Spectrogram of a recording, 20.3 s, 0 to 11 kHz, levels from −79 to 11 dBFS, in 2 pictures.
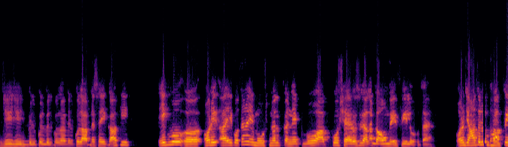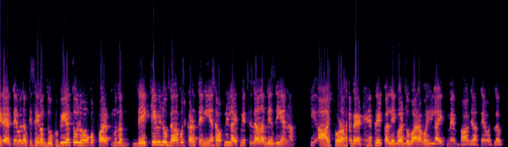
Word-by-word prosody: जी, 130 +3 -6
जी। 125 -1 -6
बिल्कुल, 125 +2 -7
बिल्कुल, 125 0 -8
अ, - - -3
बिल्कुल 130 +3 -4
आपने 135 +2 +1
सही 145 -1 -3
कहा 145 +5 +1
कि 195 +1 -7 0.7
एक 190 +1 +2
वो 215 +1 +5
अ, 155 - 0 0.3
और 185 +3 +3
एक 200 +1 +2
अ, 170 - +3
एक 180 +1 0
होता 180 +3 -2
है - - -4
ना - - +2
इमोशनल 170 0 -3
कनेक्ट 150 -2 -3
वो 170 +2 +1
आपको 155 +3 +1
शहरों 150 -2 +2
से 160 - -10
ज़्यादा 170 0 +1
गाँव 140 0 +3
में 145 +1 -1
ही 160 - -1
फ़ील 145 -2 -5
होता 115 0 -7
है 120 - -19 0.5
और 175 +4 +2
जहाँ 185 0 +3
तो 210 - +2
लोग 210 0 -3
भागते 160 +2 +1
ही 185 - +3
रहते 170 -1 +3
हैं 170 - -1
मतलब 180 +1 0
किसी 175 0 -1
का 195 - +4
दुःख 170 0 -1
भी 180 0 +5
है 195 - +5
तो 200 - +6
लोगों 180 -1 +3
को 195 - -1
फ़र्क 170 0 +3
मतलब 170 +1 -3 0.2
देख 185 +2 +3
के 205 - +5
भी 215 - +3
लोग 210 -1 +4
ज़्यादा 180 +1 +4
कुछ 195 -1 -4
करते 170 +2 +1
नहीं 165 0 -4
हैं 180 - +2
सब 185 0 +1
अपनी 190 +2 0
लाइफ़ 175 -2 +2
में 185 - -2
इतने 180 - -14
ज़्यादा 170 0 +3
बिज़ी 155 +3 -2
है 150 -3 -1
ना, 160 - -7 0.4
कि 175 - -12
आज 150 +3 +4
थोड़ा-सा 170 +1 +2
बैठे 150 +2 +1
हैं 180 - -2
,फिर 185 0 +2
कल 170 -2 +2
एक 165 - +1
बार 170 0 +4
दोबारा 150 -1 +3
वही 140 +2 -4
लाइफ़ 135 -2 0
में 145 -1 -4
भाग 125 +1 -2
जाते 125 0 -4
हैं 135 - -6
मतलब, 130 0 -6
170 Hz, 255 wpm, -14 LUFS, 145-180 Hz, 0.7 s, तो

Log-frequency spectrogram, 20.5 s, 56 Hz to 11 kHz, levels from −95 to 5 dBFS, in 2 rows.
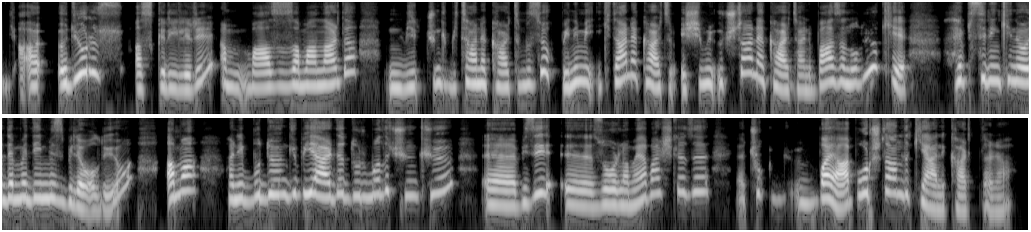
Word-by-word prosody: a - - 0
a - - +3 0.2
ödüyoruz 370 - +3
asgarileri 190 +3 -2
ama 205 -4 -4
bazı 205 +1 +2
zamanlarda 225 - +2 0.3
bi 200 +1 -3
çünkü 235 -3 -6
bir 200 - -10
tane 235 0 +3
kartımız 215 +1 -4
yok. 410 0 -1
Benim 250 +6 +2
i - - -1
iki 210 -1 -14
tane 300 +6 +2
kartım, 200 - -1
eşimin 235 +6 -1
3 245 -2 -2
tane 390 - -1
kartı, 180 -4 0
hani, 170 -1 -7
bazen 255 +2 +2
oluyor 390 - +1
ki - - 0 0.4
hepsininkini 275 - 0
ödemediğimiz 255 -1 +2
bile 180 -6 +3
oluyor 145 0 -2 0.4
ama, 365 +5 +6 0.3
hani, 240 -2 -1
bu 275 -1 -3
döngü 305 0 -1
bir 310 - +1
yerde 280 -2 +4
durmalı 280 +4 -4
çünkü, 295 +5 -6 0.4
eee, 180 -2 +2
bizi, 315 - -1
eee, 180 -3 -1
zorlamaya 190 +5 -1
başladı. 335 +2 -5 0.4
Çok, 320 -4 -10
b 240 - -19 0.2
bayağı 210 -1 +6
borçlandık 320 -3 -1
yani 155 -5 +1
kartlara. 140 +2 -8
240 Hz, 145 wpm, -21 LUFS, 200-295 Hz, 0.4 s, ama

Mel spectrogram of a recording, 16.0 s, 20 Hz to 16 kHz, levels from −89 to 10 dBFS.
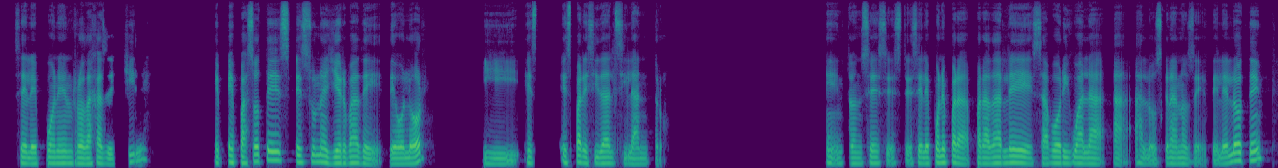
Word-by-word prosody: se 130 - +1
le 120 -1 +3
ponen 130 +1 0
rodajas 125 0 +2
de 115 -2 -2
chile 170 +7 -6 0.8
ep - - -3
epazote 160 +6 +3
es 185 -1 0
es 150 0 0
una 155 -2 +2
hierba 135 +1 +2
de 120 -3 -2
de 120 - +2
olor, 120 +1 +3 0.7
y 115 -1 -5
es 135 -1 -3 0.3
es 140 0 0
parecida 130 -3 +1
al 125 -1 -1
cilantro. 115 -1 -5 2.0
Entonces, 130 0 -3
este, 145 +1 -6
se 130 - -1
le 125 - +3
pone 145 0 +3
para 135 -4 +2
para 125 -1 0
darle 135 0 +3
sabor 130 +3 +1
igual 130 -1 +1
a 120 -1 -1
a - - -4
a - - -5
los - - -4
granos 125 -1 -2
de - - -7
del - - -2
elote, 185 - +3
130 Hz, 145 wpm, -23 LUFS, 125-145 Hz, 2.0 s, le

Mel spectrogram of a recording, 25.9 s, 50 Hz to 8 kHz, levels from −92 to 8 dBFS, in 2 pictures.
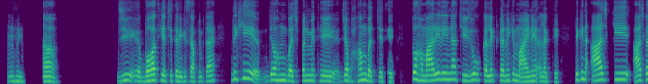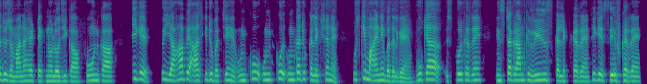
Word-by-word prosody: हुँ, 165 +1 -6
हुँ। 160 -3 -4 0.4
हाँ। 165 -3 +2 1.2
जी, 180 +6 -2 0.2
ये 170 - +1
बहुत 200 +3 +6
ही 200 - +3
अच्छी 180 0 -2
तरीके 165 -2 -1
से 165 0 -2
आपने 155 +2 -3
बताया। 170 +3 -2 0.3
देखिए, 245 - +1
जब 165 - -2
हम 200 0 +1
बचपन 180 +1 +1
में 190 - -2
थे 170 -7 -2
जब 185 +2 -1
हम 200 +4 +1
बच्चे 175 -3 -1
थे, 150 0 -6 0.4
तो 240 - +7
हमारे 195 +1 +3
लिए 225 0 +1
ना 230 +1 +1
चीज़ों 200 -1 -1
को 205 - -4
कलेक्ट 185 0 +2
करने 185 0 0
के 210 - -2
मायने 165 -1 +1
अलग 160 -1 -4
थे। 145 -1 -6 0.3
लेकिन 220 +2 +1 0.2
आज 215 +2 +6
की 225 -1 0
आज 190 0 +3
का 220 - +3
जो 210 0 +2
ज़माना 170 -2 0
है 180 0 0
टेक्नोलॉजी 175 -1 0
का, 165 -2 0
फ़ोन 180 +5 -1
का, 175 -3 +2 0.4
ठीक 250 -2 -2
है? 230 -6 +3 0.3
तो 235 - -3
यहाँ 210 +1 +2
पे 240 - +5
आज 185 -2 +2
के 220 - -5
जो 215 +1 0
बच्चे 185 +2 -3
हैं, 185 -3 -1
उनको 195 +8 -2 0.2
उनको 210 +4 -1 0.2
उनका 215 +3 +3
जो 235 +1 -3
कलेक्शन 200 -1 -2
है, 160 -8 -3 0.3
उसके 220 +4 -2
मायने 200 -3 +3
बदल 170 -3 +1
गए 155 -1 0
हैं। 135 -1 -7
वो 215 +3 +1
क्या 225 -1 +5 0.3
स्क्रॉल 210 +6 +1
कर 210 -1 -2
रहे 200 +2 0
हैं, 205 -1 -4 0.3
इंस्टाग्राम 200 +1 +3
के 210 +1 -2
रील्स 205 +2 +1
कलेक्ट 180 -1 -1
कर 175 -2 +1
रहे 170 +1 0
हैं 160 - -5
ठीक 215 +5 -4
है? 205 -2 +3
सेव 195 0 +2
कर 190 -3 +2
रहे 175 0 0
हैं, 165 - -4
190 Hz, 200 wpm, -21 LUFS, 170-210 Hz, 1.2 s, तो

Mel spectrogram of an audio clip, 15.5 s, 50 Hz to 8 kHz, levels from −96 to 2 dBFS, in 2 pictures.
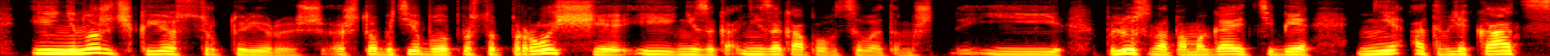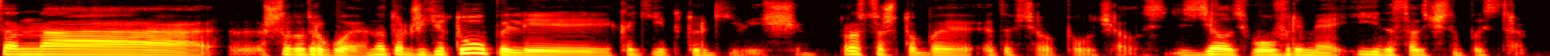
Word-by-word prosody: и 200 -1 +4
немножечко 195 -3 +4
ее 165 -1 +3
структурируешь, 120 -7 -5
чтобы 150 -1 -2
те 175 - +3
было 145 -3 +4
просто 155 - -4
проще 160 -5 +3
и 160 0 -1
не 145 0 -1
за 140 0 -2 0.2
закапываться 130 -6 -2
в - - -8
этом. 110 -1 -11
Шт - - -13
и 150 -7 -5 0.2
плюс 190 +2 +5
она 140 -2 +1
помогает 140 +2 +2
тебе 150 0 +2 0.2
не 170 +5 +2
отвлекаться 165 0 +2
на 140 - 0 0.2
что-то 150 -3 0
другое, 140 -3 +1
на 145 +1 -2
тот 155 -1 0
же 140 - -5
"Ютуб" 210 +5 +3
или 120 -4 +1
какие-то 130 -1 -10
другие 120 -3 -10
вещи. - - -13
Просто 165 -3 -3
чтобы 110 -4 -6
это - - -13
всё - - -14
получалось - - -16
сделать 135 +4 +1
вовремя 125 -2 -1
и 145 +7 -5
достаточно 130 -1 -5
быстро. - - -13
145 Hz, 170 wpm, -23 LUFS, 125-155 Hz, 0.2 s, плюс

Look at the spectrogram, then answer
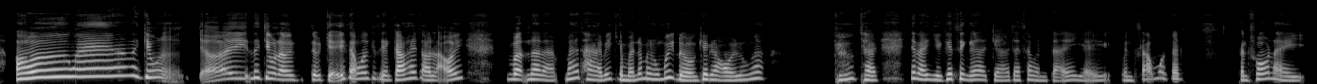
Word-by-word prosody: ừ, 250 - +8 0.5
má, 375 +1 +4 0.2
nói 390 -4 0
chung 330 -1 +3
là, - - -5 0.3
trời - - -2
ơi, 270 +3 -1
nói 310 0 +2
chung 280 -3 +2
là 215 -2 +2 0.2
tự 215 -2 0
chỉ 220 - +1
xong - - +2
cái 275 - -8
liền 210 -1 -2
cảm 215 +2 +5
thấy 285 +1 -1
tội 205 -5 0
lỗi, 225 +7 0 0.4
m 235 - -7
nên 230 0 +1
là, 185 -2 -3
má, 265 +5 0
thà 220 -6 -1
biết 235 +5 -3
vậy 210 - +2
mình 195 +1 0
nói 250 - -1
mình 260 -2 0
hông 235 - -1
biết 310 +2 +1
đường 185 -4 +2
cho 240 - +3
rồi 190 -3 -1
luôn 215 +5 -3
á. 285 - -2 0.7
Kiểu, 225 +6 -1
trời, 210 -2 +1 0.3
với 280 - 0
lại 225 -1 +2
nhiều 205 -2 -1
khi 245 - +4
suy 250 - +1
nghĩ 210 - -3
là 215 -1 -2
trời 185 - -5
ơi 185 - -7
tại 200 - -4
sao 215 +1 -6
mình 180 -2 -7
tệ 190 +1 -6
như 200 -1 -6
vậy, 190 - -8
mình 190 -2 -7
sống 275 - -5
ở 290 - -5
cái - - -2 0.6
thành 200 - -1
phố 245 +6 0
này 185 -9 -4
225 Hz, 275 wpm, -23 LUFS, 200-265 Hz, 0.7 s, ừ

